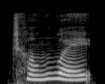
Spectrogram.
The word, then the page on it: 成为: chéng wéi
